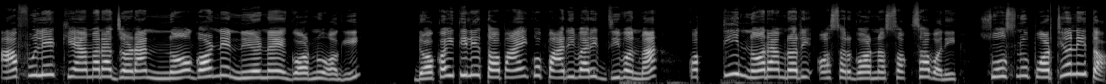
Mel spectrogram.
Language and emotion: Nepali, angry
